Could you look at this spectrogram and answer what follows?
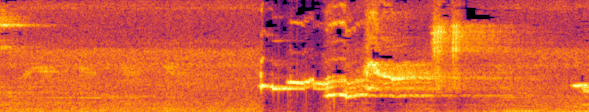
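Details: Java's Orange-headed thrush, noted for its loud, sharp and clear voice, gives one energetic phrase of stepped whistles climbing into high chattering notes, after a quiet stretch of faint hiss.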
